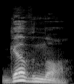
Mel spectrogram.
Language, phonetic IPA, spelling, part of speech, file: Russian, [ɡɐvˈno], говно, noun, Ru-говно.ogg
- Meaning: 1. shit 2. shit, shithead, shitass, turd (worthless person) 3. shit, crap, junk (worthless thing) 4. bullshit (nonsense)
